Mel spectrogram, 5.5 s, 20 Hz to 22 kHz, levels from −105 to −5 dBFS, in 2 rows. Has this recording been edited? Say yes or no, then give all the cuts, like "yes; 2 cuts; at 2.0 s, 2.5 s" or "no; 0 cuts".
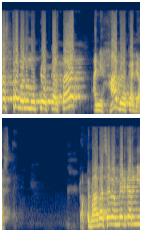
no; 0 cuts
